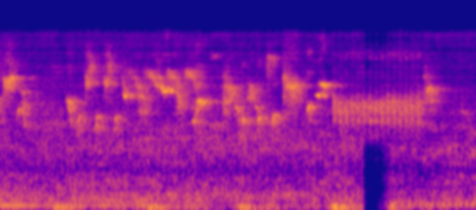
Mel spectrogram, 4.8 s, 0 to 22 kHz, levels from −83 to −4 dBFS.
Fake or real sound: fake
